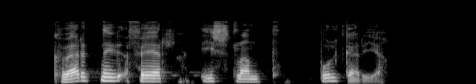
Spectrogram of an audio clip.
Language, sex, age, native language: Icelandic, male, 30-39, Icelandic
